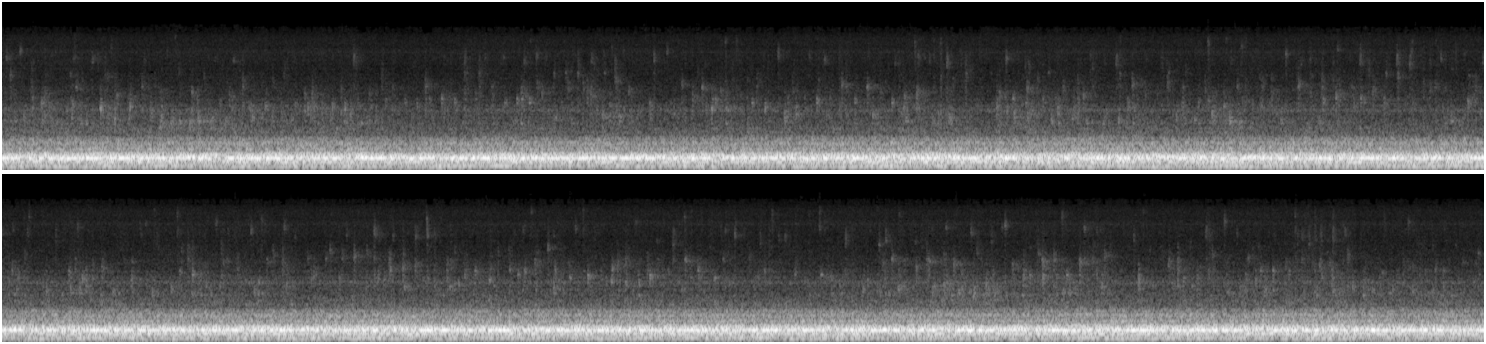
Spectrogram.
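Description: Water running steadily through a rack of fish tanks, over a constant low hum.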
